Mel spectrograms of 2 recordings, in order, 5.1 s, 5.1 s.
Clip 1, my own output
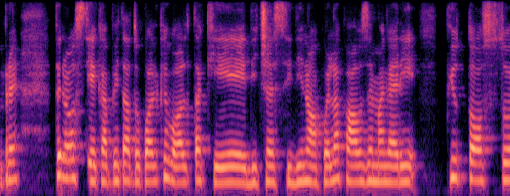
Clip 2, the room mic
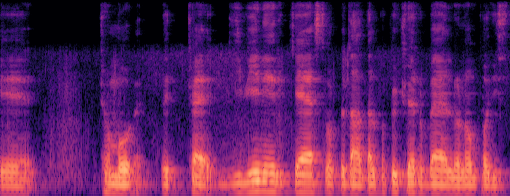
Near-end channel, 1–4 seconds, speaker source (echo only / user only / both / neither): user only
